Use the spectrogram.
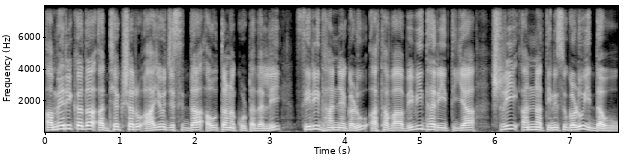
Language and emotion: Kannada, neutral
